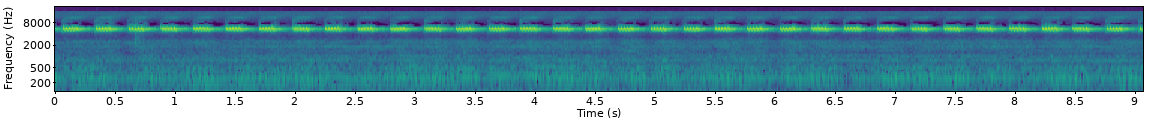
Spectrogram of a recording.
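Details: Continuous high cricket chirping, short pulses repeated steadily nearly four times a second, with a dull background hum; meant to help with sleep and to repel mice.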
